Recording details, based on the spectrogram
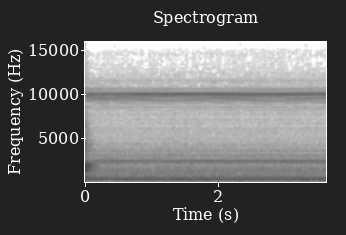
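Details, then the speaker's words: Original 1941 Westinghouse 1 HP three-phase motor from a 13" South Bend lathe, after cleaning and new bearings, greased while running: steady even whir with a constant high tone and no knocking, rumble or grinding; bearings run smooth and quiet. "nice and quiet let those those bearings kind of get settled in there"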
